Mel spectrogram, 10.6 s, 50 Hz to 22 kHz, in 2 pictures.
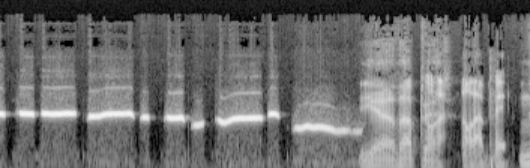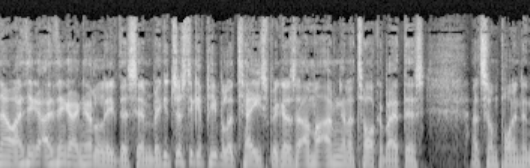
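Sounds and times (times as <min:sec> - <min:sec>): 
person whistling a wavering tune: 0:00.0 - 0:03.6
speech: 0:03.6 - 0:10.5.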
